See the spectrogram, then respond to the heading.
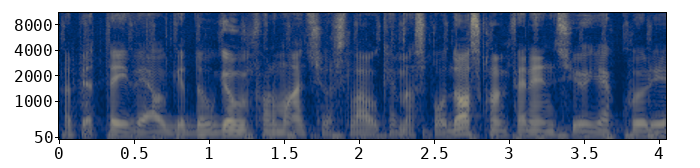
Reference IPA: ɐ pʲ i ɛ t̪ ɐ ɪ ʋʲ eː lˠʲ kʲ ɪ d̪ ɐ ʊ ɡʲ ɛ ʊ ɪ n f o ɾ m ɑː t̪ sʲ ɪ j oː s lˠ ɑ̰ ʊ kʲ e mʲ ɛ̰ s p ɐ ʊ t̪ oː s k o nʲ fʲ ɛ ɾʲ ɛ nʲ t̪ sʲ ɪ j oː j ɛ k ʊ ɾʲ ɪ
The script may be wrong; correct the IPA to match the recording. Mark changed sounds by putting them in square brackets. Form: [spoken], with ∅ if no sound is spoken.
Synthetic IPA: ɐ pʲ i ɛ t̪ ɐ ɪ ʋʲ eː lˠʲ [ɡʲ] ɪ d̪ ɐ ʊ ɡʲ ɛ ʊ ɪ n f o ɾ m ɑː t̪ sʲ ɪ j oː s lˠ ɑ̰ ʊ kʲ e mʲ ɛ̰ s p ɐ ʊ [d̪] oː s k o nʲ fʲ ɛ ɾʲ ɛ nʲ t̪ sʲ ɪ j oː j ɛ k ʊ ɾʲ ɪ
